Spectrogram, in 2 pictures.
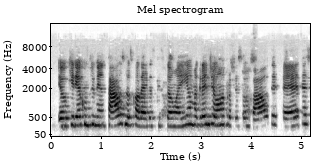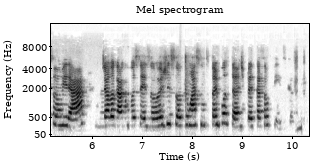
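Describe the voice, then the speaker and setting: Her voice is high-pitched and monotone, flat in intonation, as this woman moves at a moderate pace with hardly any pauses and big swings in loudness. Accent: Minas Gerais. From Minas Gerais, Brazil. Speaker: teacher and researcher. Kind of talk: live stream presentation.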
